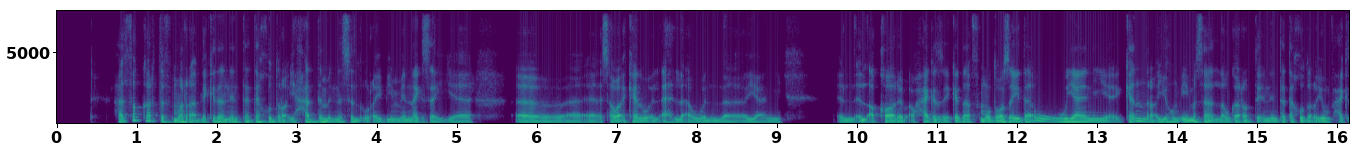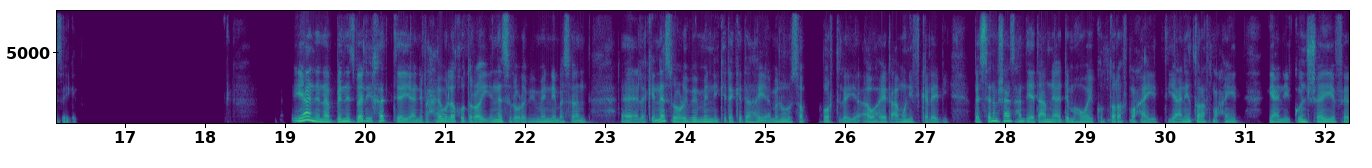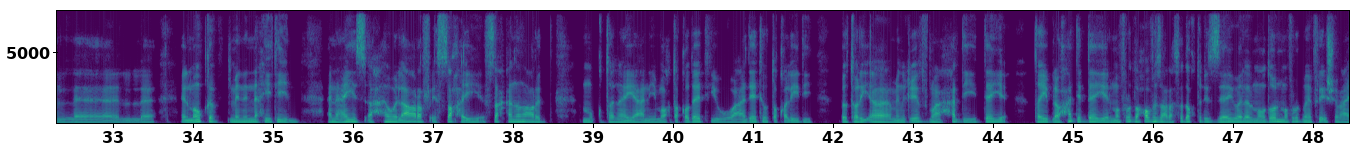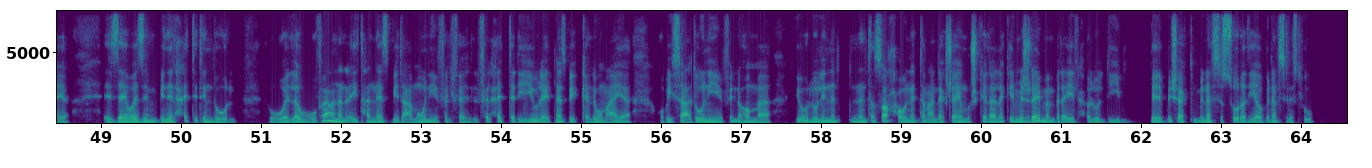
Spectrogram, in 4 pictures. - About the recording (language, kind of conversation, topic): Arabic, advice, إزاي أقدر أحافظ على شخصيتي وأصالتي من غير ما أخسر صحابي وأنا بحاول أرضي الناس؟
- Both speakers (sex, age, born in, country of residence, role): male, 20-24, Egypt, Egypt, advisor; male, 25-29, Egypt, Egypt, user
- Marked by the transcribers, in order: other background noise; tapping; in English: "support"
